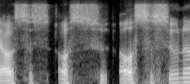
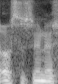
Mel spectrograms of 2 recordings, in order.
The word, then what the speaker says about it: Osasuna: Osasuna? How do you Osasuna.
